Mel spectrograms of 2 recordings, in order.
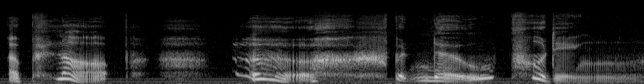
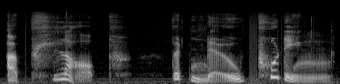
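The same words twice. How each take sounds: First: Sleepy puzzled wail. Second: Puzzled Cassandra. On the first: Repeated in her sleep. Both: Acted.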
